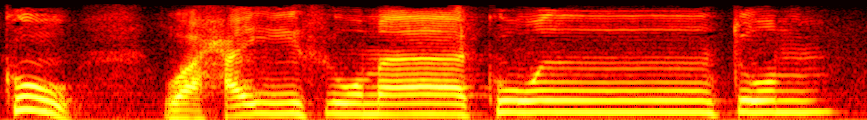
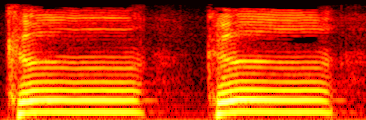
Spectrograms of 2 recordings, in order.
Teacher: نبهتك على ضم الشفتين عند الكاف المضمومة · Shown in: first take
